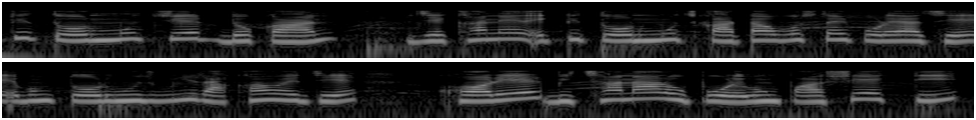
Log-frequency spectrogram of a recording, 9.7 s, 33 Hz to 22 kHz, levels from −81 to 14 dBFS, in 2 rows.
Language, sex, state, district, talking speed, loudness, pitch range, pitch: Bengali, female, West Bengal, Kolkata, 125 wpm, -35 LUFS, 235-285 Hz, 250 Hz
